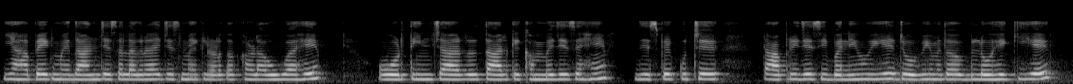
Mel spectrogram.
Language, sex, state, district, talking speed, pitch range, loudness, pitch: Hindi, female, Bihar, Lakhisarai, 195 wpm, 230-240 Hz, -22 LUFS, 235 Hz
